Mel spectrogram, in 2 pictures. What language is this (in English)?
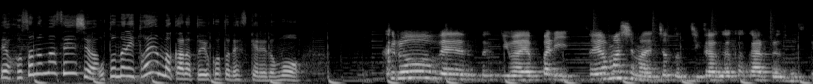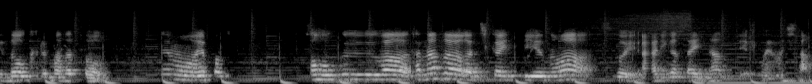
Japanese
